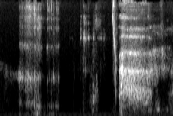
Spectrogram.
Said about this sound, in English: I'll take a sip of coffee.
